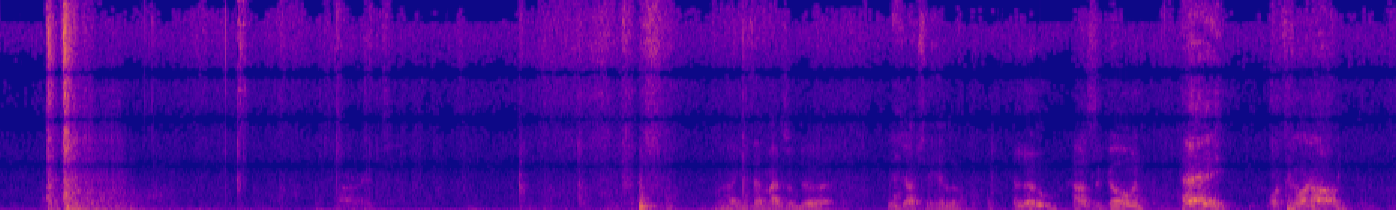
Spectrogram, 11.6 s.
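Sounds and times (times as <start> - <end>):
door pushed shut: 0.3 - 1.2
speech: 5.3 - 5.5, 6.3 - 11.4.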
